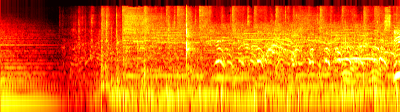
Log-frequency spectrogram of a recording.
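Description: Rock music fading out, then a single sharp crack of a baseball bat hitting the ball a little under four seconds in, followed by spectators yelling and cheering.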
